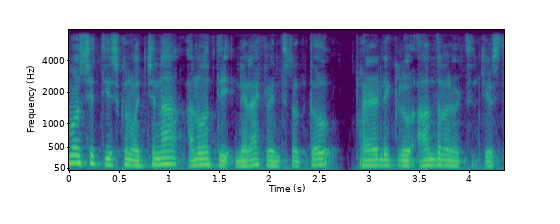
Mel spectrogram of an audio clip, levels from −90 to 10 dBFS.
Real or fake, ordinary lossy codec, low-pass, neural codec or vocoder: fake; none; 7.2 kHz; codec, 16 kHz, 4.8 kbps, FACodec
